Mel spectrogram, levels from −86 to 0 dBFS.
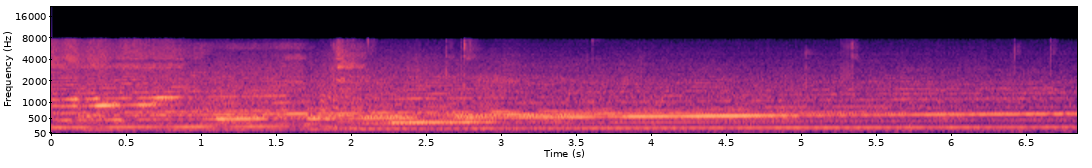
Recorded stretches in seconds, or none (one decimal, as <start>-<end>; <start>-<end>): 0.0-2.8; 3.7-6.8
